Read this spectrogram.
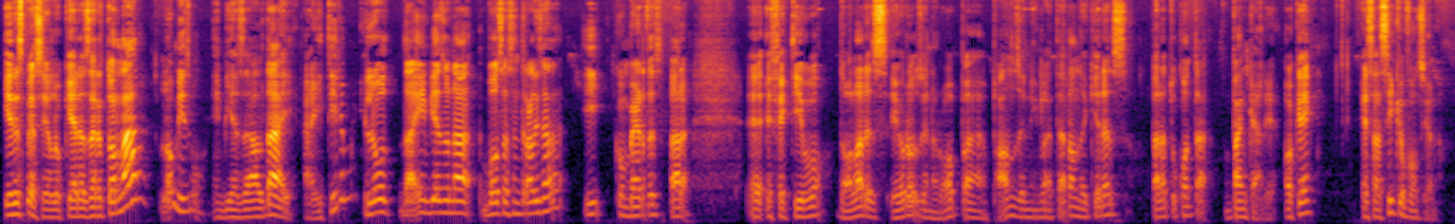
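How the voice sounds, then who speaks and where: This man's voice sits in the mid range, sing-song and creaky with a breathy edge, moving at a moderate pace. He hosts a crypto channel and speaks Spanish with a Portuguese accent, his native language being Portuguese. The casual, hesitant tutorial to camera is full of fillers and false starts.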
